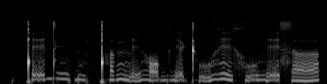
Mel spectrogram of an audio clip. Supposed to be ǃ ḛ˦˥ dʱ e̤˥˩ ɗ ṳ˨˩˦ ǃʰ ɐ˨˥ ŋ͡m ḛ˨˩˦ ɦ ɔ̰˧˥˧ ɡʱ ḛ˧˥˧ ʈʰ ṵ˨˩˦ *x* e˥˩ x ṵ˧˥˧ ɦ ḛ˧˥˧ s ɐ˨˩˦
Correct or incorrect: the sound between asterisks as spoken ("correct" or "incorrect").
incorrect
